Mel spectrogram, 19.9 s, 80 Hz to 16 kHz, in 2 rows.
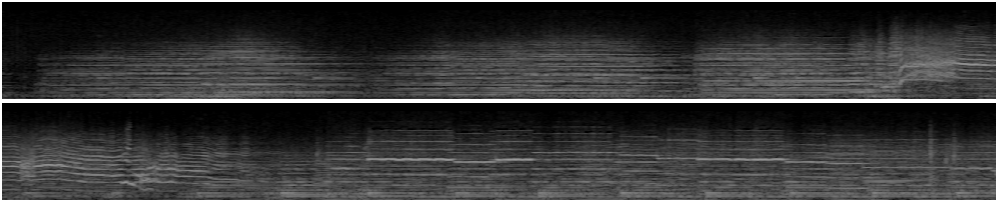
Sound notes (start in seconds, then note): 8.8 man screaming; 13.2 dramatic music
